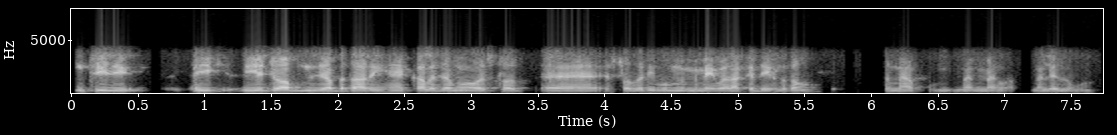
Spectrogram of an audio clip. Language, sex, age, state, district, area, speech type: Hindi, male, 30-45, Rajasthan, Jaipur, urban, conversation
